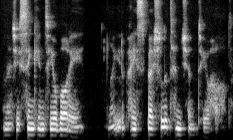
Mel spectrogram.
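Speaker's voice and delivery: calm meditation guide, long unhurried pauses; guided meditation. Acted. Coach guiding listeners into their hearts, calm guided meditation. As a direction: guide them inward, leaving space between phrases.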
